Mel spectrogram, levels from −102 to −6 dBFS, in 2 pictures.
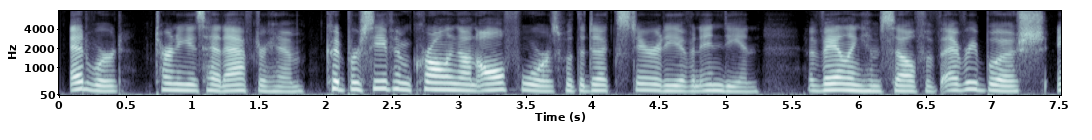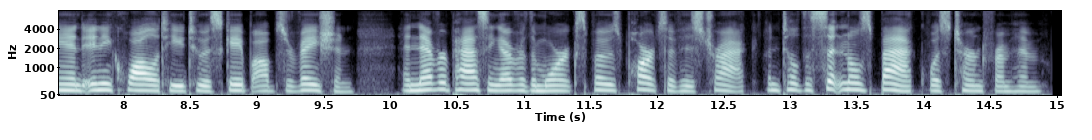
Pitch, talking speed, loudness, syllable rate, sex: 195 Hz, 190 wpm, -19 LUFS, 5.9 syllables/s, female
